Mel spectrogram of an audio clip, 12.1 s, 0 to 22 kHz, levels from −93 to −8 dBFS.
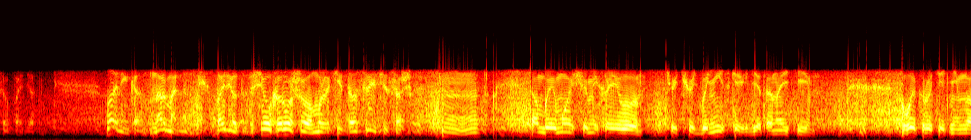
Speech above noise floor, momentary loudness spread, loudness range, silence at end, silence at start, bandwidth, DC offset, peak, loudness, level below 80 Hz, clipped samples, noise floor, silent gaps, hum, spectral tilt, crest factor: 27 dB; 9 LU; 3 LU; 0 s; 0.05 s; 3.3 kHz; under 0.1%; -6 dBFS; -21 LUFS; -84 dBFS; under 0.1%; -48 dBFS; none; none; -8.5 dB/octave; 16 dB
